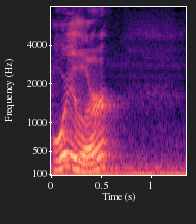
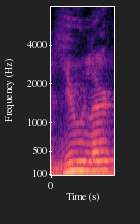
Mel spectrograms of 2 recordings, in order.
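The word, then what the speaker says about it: Euler: It's not uler. Don't say Uler. Ule sound foolish. If you say Uler is a German name, so it's pronounced Oiler.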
